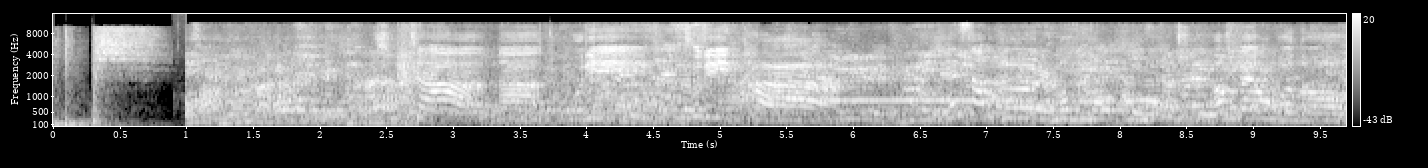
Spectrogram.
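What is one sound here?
A young woman speaks with animation up close.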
